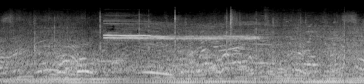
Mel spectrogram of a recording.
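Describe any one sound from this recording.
A referee blows a whistle.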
